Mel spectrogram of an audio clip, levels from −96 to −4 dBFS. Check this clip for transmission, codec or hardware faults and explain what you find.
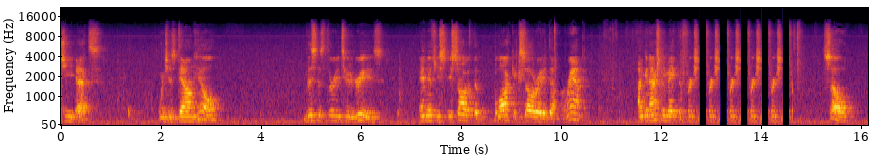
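One fault stands out, a stutter with silent gaps from 12.77 to 14.64 s. The same 275 ms burst of sound repeats four times, each followed by about 141 ms of dead digital silence, on a steady 416 ms cycle. The likely cause is a stalled player or stream replaying its last buffered fragment at each retry before running dry, so the audio meant for that stretch never arrives.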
